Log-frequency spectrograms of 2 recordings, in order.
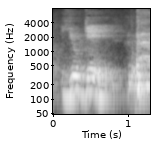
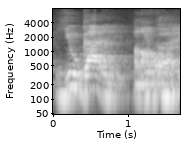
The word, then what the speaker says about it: Stasiugay: My surname is not you gay. I'm you guy. you It's guy. right.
